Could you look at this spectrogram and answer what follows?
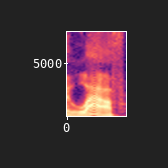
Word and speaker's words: laugh: In some dialects, the scratchy sound drifted forward in the mouth and became the f sound, which is why laugh rhymes with giraffe.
